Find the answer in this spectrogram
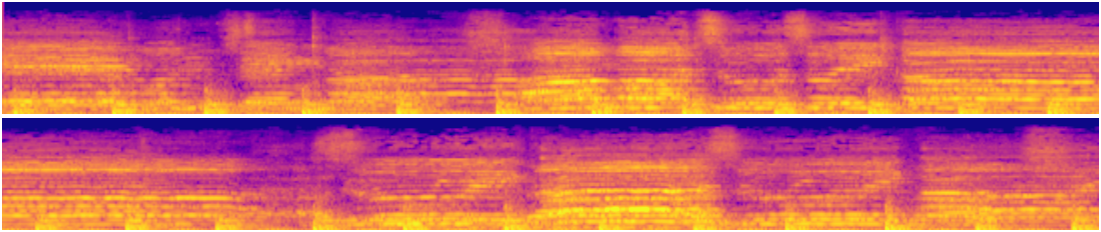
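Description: A small mixed group of men and women singing a hymn together in parts, with a steady low pulse of about three beats a second underneath.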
